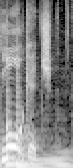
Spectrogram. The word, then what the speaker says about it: mortgage: Jenny, what word for a housing loan has a silent T in the middle? Pass. It's mortgage.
